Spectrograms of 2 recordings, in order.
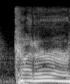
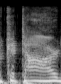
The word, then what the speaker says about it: Qatar: and Qatar or Qatar, depending on how you want to pronounce it, they're going to get crushed by everyone, but it leads itself to a good gambling opportunity.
